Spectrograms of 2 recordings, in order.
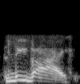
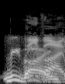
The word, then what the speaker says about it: Levey: Well, someone spelled your name L-E-V-E-Y. Is that how you spell it? – Well, that is my real name, but I said Levi because people end up calling me Levy.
